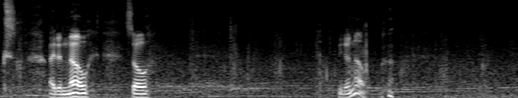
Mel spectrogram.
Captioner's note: laughs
